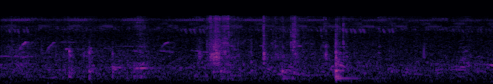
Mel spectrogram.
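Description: Faint outdoor ambience with scattered short bird chirps over a low hiss, a brief rustle about two seconds in and a few soft clicks just after.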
